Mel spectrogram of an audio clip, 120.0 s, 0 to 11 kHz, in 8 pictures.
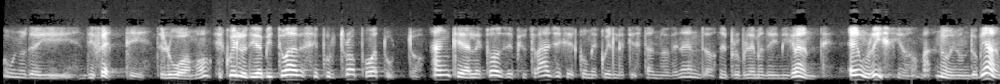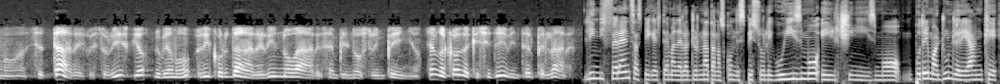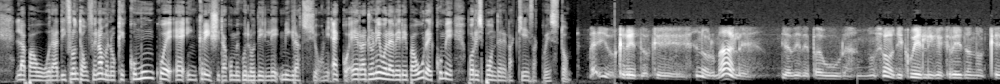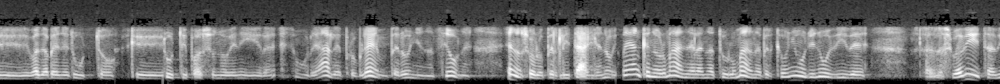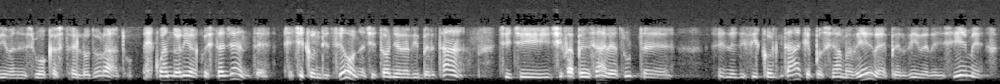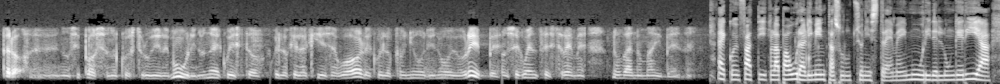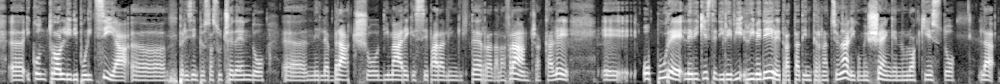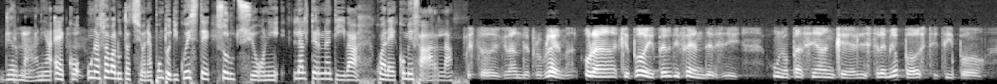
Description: Logo 50 Radiogiornale Radio Vaticana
